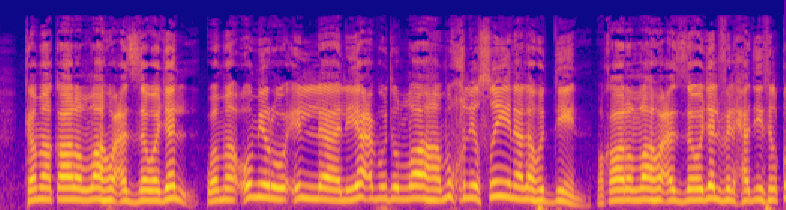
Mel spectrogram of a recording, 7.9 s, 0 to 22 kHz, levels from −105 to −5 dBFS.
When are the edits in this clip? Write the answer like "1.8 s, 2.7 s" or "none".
2.0 s, 5.9 s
